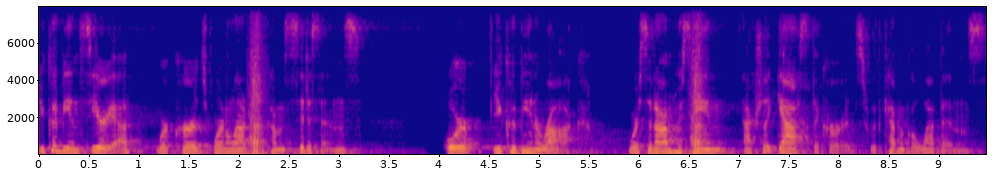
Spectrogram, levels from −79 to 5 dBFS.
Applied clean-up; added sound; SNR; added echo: none; Dog; 5 dB; reverberation time 2.9 s.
